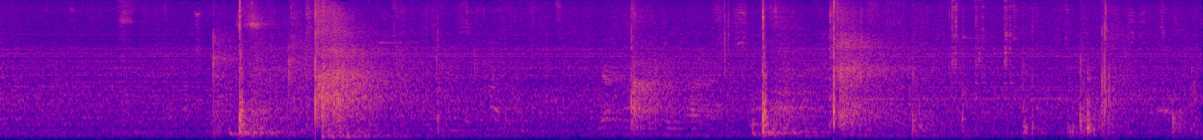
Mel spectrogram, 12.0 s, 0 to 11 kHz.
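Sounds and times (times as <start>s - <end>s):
cricket bat striking ball: 2.2s - 3.8s, 7.6s - 9.3s.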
